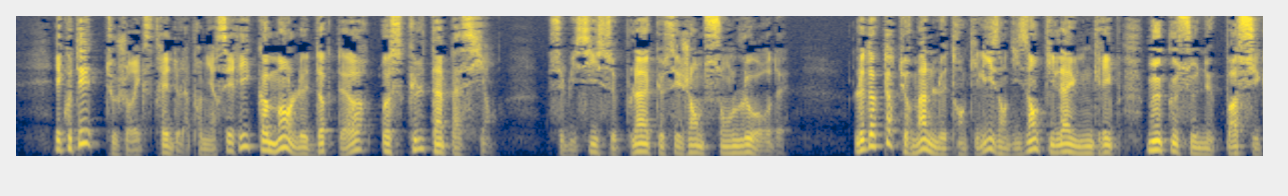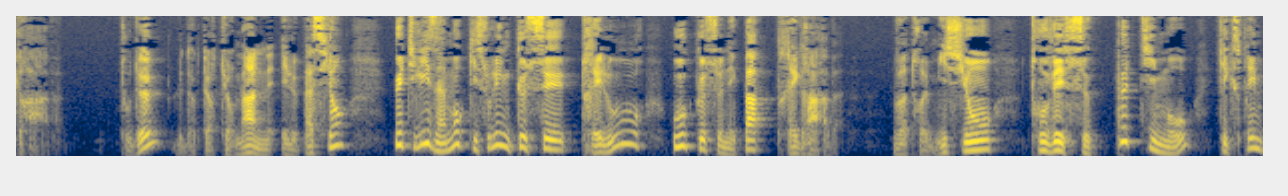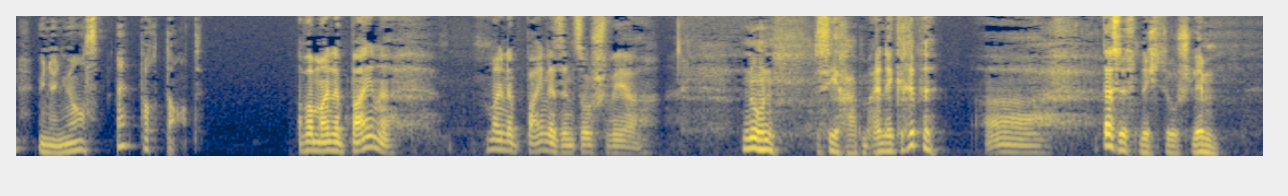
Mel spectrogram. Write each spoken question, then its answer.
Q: Votre mission, trouver ce petit mot qui exprime une nuance importante.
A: Zo, si, si lourd, si grave.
